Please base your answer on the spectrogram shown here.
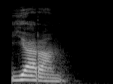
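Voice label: "яран", Komi-Zyrian, female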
